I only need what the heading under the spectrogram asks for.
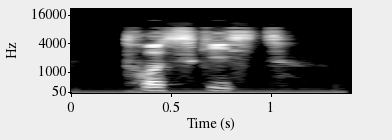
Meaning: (noun) Trotskyite (an advocate of the communist doctrines of Leon Trotsky); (adjective) Trotskyite
- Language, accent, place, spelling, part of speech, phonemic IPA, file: French, France, Lyon, trotskiste, noun / adjective, /tʁɔt.skist/, LL-Q150 (fra)-trotskiste.wav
